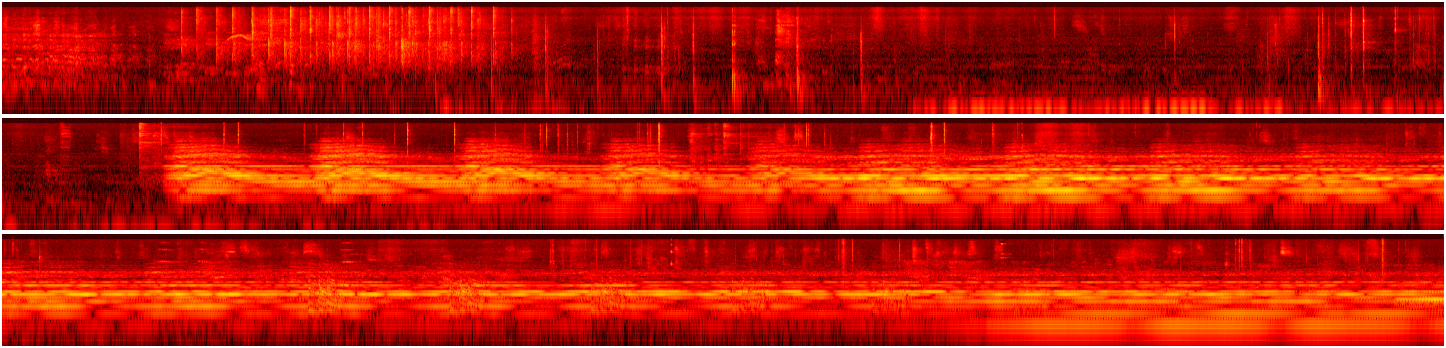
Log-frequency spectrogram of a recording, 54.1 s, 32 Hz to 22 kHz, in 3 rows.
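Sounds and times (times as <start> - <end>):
ambient electric guitar drone: 20.0 - 54.0.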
